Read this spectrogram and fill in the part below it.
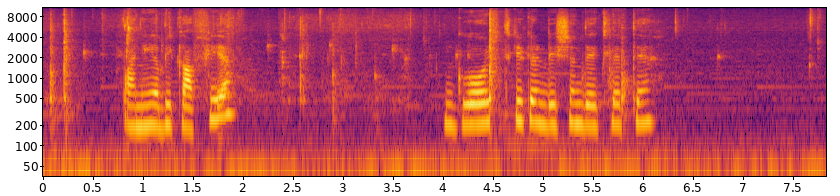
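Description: A wooden spoon scrapes and stirs in a pot.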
